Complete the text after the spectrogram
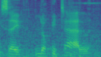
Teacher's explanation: Next feature is that the H in French is silent.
